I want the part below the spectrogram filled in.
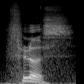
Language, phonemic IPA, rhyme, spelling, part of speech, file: German, /flʊs/, -ʊs, Fluss, noun, De-Fluss.ogg
- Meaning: 1. river 2. flow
